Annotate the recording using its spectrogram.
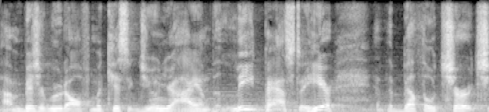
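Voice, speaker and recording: With clear music in the background, a man speaks at a moderate pace. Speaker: church lead pastor. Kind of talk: interview answer. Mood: warm, proud storytelling. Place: church.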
